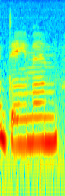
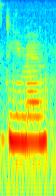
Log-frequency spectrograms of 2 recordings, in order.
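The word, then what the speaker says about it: daimon: say them so like demon is spelled d-a-i-m-o-n which i always say damon and i feel like i'm always going to but it's demon yeah so it gives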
